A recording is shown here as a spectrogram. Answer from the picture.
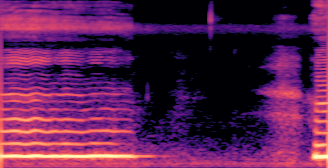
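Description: A woman humming a single steady low note that holds for about a second and then stops.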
